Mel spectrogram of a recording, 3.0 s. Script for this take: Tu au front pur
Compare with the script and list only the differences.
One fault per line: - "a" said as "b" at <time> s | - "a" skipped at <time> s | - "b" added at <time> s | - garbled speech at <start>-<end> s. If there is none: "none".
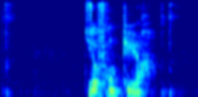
none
